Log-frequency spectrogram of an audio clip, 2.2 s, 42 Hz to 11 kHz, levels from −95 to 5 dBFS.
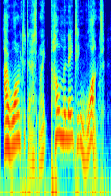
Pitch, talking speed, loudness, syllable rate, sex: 170 Hz, 190 wpm, -18 LUFS, 5.0 syllables/s, male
